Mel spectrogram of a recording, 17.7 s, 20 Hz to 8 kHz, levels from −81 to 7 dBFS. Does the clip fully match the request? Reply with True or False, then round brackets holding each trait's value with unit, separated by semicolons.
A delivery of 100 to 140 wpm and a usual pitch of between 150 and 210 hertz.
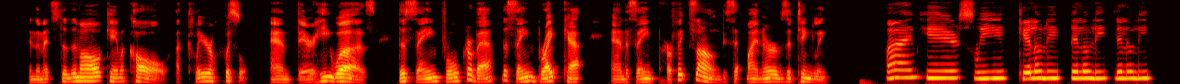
False (135 wpm; 135 Hz)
